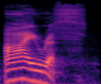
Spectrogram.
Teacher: Note that iris ends with an S sound, not a Z.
